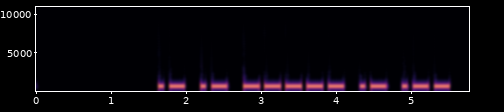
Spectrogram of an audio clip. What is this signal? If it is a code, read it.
Morse code, heard as a keyed tone, about 20 wpm, 700 Hz. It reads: AA0AW
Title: Speed Racing - USA 2x2 Call Signs 17wpm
